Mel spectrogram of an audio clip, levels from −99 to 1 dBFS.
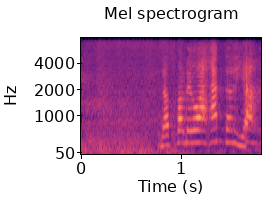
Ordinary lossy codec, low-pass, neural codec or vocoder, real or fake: none; 7.2 kHz; codec, 16 kHz in and 24 kHz out, 0.9 kbps, LongCat-Audio-Codec, fine tuned four codebook decoder; fake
